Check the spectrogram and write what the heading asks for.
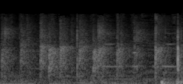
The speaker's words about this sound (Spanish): Qué triste ha quedado el aplauso, por favor. Efectivamente, efectivamente. Ha quedado un poco regumal.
